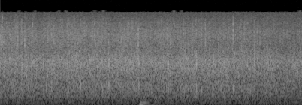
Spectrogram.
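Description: A large audience applauding, a steady even clapping that eases off slightly just before the end.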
